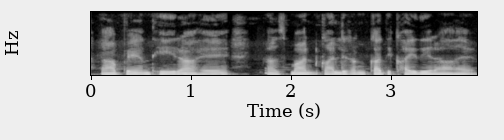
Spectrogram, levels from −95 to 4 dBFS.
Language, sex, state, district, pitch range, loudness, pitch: Hindi, female, Uttar Pradesh, Lalitpur, 155-170 Hz, -17 LUFS, 160 Hz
